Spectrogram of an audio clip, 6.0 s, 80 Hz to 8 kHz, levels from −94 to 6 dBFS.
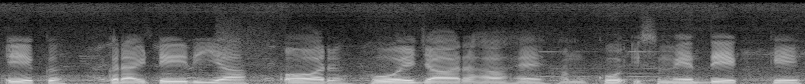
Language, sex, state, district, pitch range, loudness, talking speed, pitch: Hindi, male, Madhya Pradesh, Katni, 115-130 Hz, -15 LUFS, 100 wpm, 120 Hz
